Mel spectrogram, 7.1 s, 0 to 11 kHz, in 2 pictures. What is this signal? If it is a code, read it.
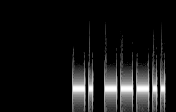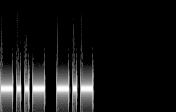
Morse code, heard as a keyed tone, about 15 wpm, 700 Hz. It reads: N8XK
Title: USA Call Signs - 4 Characters - Repeated 3x - 15wpm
